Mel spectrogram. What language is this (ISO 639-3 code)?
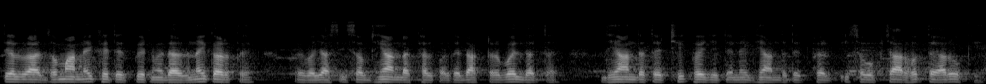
mai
